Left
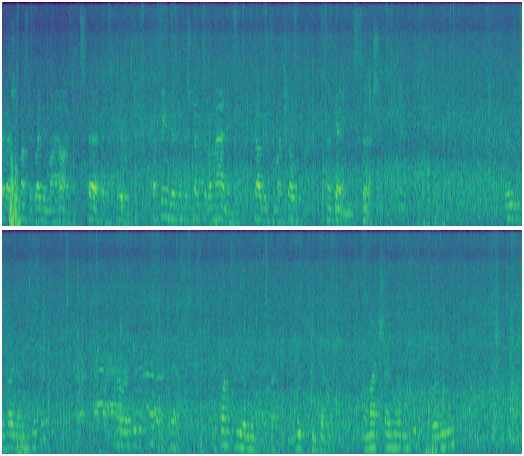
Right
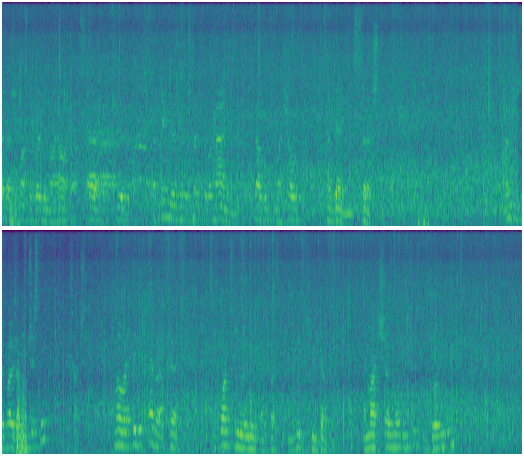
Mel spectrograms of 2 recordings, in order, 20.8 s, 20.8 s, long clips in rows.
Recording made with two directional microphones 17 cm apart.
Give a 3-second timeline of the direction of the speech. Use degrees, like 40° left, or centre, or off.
10° left, 10° left, 10° right, 50° right, 30° right, 10° right, 10° left.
